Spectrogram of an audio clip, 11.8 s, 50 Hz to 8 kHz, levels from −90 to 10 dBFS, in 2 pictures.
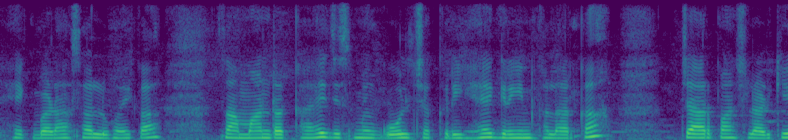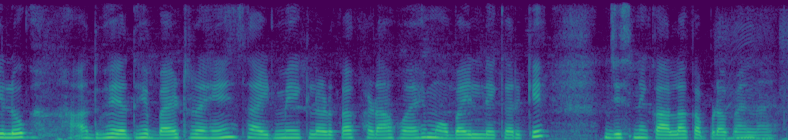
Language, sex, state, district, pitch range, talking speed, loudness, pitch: Hindi, female, Chhattisgarh, Kabirdham, 190-210 Hz, 190 wpm, -24 LUFS, 200 Hz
